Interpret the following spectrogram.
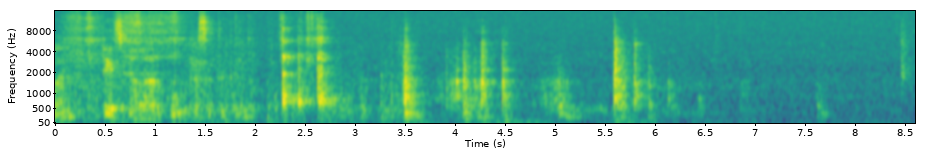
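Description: Clinks and knocks of a small metal tempering pan being set down and shifted on a gas-stove grate, a string of sharp separate strikes that thin out and fade near the end.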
